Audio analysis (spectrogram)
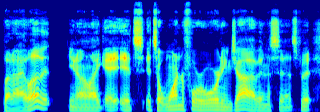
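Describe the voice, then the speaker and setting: A man's voice: on the low side, quick pace, no room sound, clean studio sound. A man in his forties, a podcast guest chatting casually, who tells rambling stories and laughs often. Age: 40s. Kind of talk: casual chat.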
